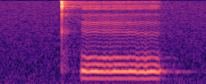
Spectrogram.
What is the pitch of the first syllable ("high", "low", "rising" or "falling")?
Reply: high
